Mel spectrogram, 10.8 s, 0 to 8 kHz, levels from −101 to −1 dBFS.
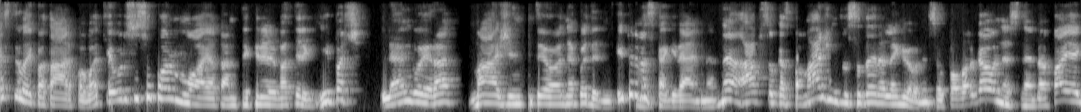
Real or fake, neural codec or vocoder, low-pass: real; none; 7.2 kHz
